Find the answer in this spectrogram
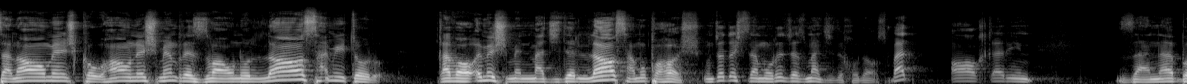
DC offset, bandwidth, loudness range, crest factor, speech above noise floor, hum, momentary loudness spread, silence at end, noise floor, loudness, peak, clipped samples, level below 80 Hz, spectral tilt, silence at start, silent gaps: under 0.1%; 14 kHz; 12 LU; 20 dB; 45 dB; none; 17 LU; 0 s; -63 dBFS; -19 LUFS; 0 dBFS; under 0.1%; -48 dBFS; -5.5 dB/octave; 0 s; none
